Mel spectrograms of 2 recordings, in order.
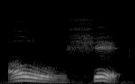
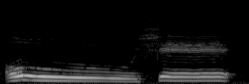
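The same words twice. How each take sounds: First: Understated short realization; mild retold surprise. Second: Loud, long stretched "oh"; drawn-out retold shock. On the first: Hearing about stolen packages, mild retold surprise. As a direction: react with a touch of dismay. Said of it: "I'm like". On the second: Learning they're both guests, drawn-out retold shock. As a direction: draw out the dawning realization. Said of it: "I was like".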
